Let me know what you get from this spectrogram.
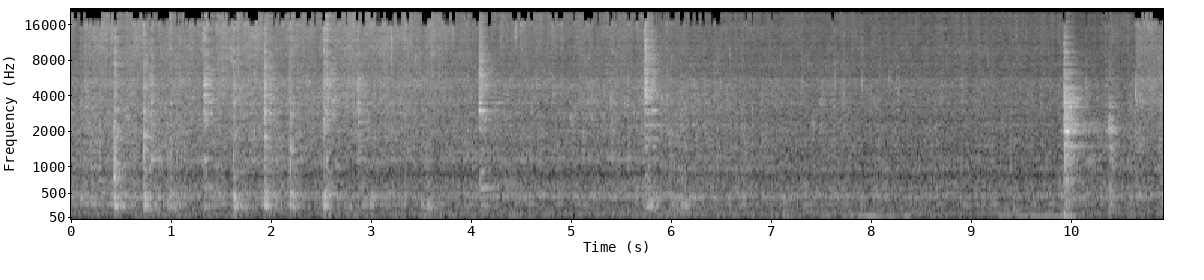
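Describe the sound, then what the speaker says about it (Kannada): Mint leaves fry in a pan for a fenugreek-leaf rice dish, giving a soft continuous sizzle punctuated by regular scraping stir strokes of a spatula, close and moderately loud with no talking. "ಈಗ ಪುದೀನ 2 ನಿಮಿಷ ಫ್ರೈ ಆಗಲಿ."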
